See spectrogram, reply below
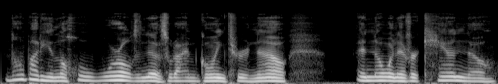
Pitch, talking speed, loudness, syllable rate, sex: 165 Hz, 215 wpm, -15 LUFS, 5.5 syllables/s, male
